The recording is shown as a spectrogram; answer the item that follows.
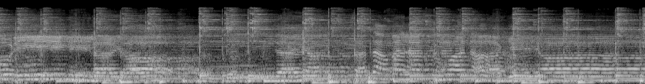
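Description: Male voices singing a Hindu devotional bhajan chant, accompanied by small hand cymbals struck in a quick, steady beat.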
